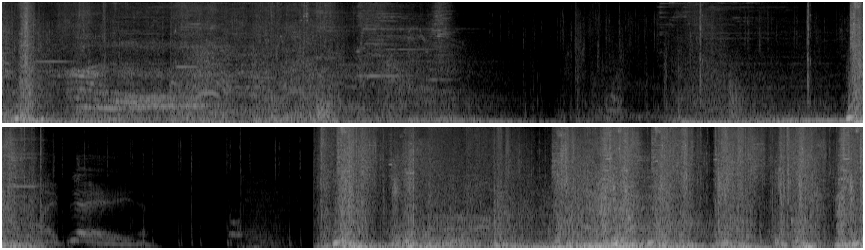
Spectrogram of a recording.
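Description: Video game battle sounds clash and crackle in loud bursts.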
